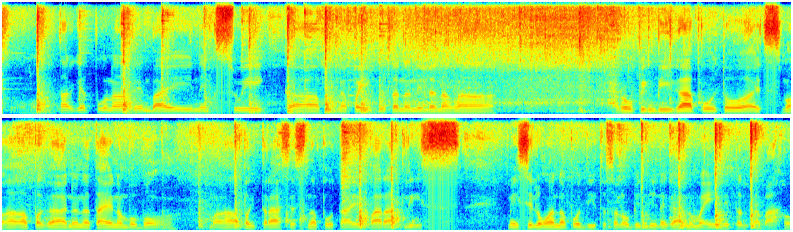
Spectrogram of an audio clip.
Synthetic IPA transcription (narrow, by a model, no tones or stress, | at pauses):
so̰ɐɐt̪aɾɡɛt̪̚pʊnaːt̪ɪnbɐjnɛkst̪wikapɐɡ̚naːpɐʔikuːt̪ɐnːɐnɪlanɐŋa | ɾuːpɪŋbiːɡɐpʊʔɪt̪o̞ɛt̪smɐkakɐpɐɡanɐnɐt̪aːjo̞nɐŋbʊboŋ | mɐkakɐpɐɡ̚t̪ɾaːsɛsnɐput̪aːjo̞paːɾɐʔɐt̪list̪ | mɐjsɪlʊŋanːɐpʊd̪iːt̪o̞sɐloʔob̚hɪnd̪inɐɡaːnomɐʔiːmɪt̪ɐŋt̪ɾɐbaːho̞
